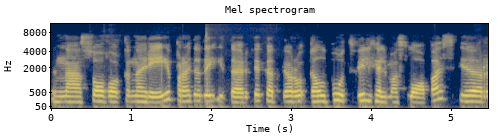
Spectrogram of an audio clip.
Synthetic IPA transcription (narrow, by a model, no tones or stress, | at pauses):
nɐsoːʋoːknɐɾʲɛɪpɾɑːd̪ʲɛd̪ɐiːt̪ɐɾʲt̪ʲɪkɐt̪ɡɐɾɡɐlˠbuːt̪ʋʲɪlʲɣʲɛlʲmɐslˠoːpɐsɪɾ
